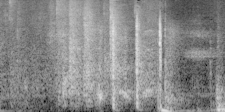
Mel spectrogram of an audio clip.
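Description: Fight-scene impact sounds: several quick punches and body blows in the second half, ending in one heavy thud.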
